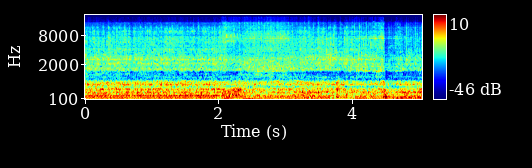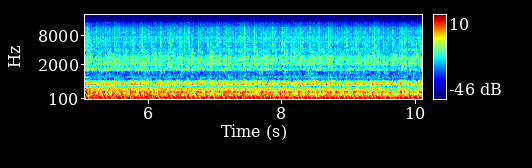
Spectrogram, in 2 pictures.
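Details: 1984 Nissan 720 pickup, Z24 four-cylinder, after replacing possum-chewed spark plug wires: after a brief change in tone early on, settles into a smooth, even idle with no stumble or misfire; sounds healthy. Normal idle.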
